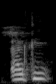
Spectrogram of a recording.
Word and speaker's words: riz: Harry. Nous, Harry. Le Z ne se prononce pas.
